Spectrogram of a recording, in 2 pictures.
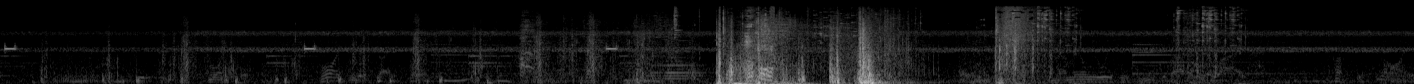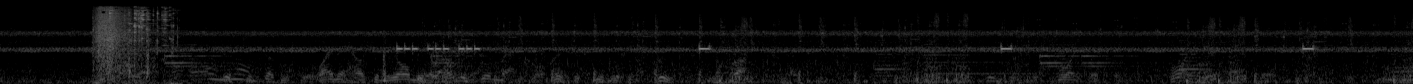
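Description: Footsteps crunch on dry leaves.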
